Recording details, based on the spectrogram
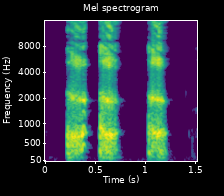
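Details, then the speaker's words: Three short, sharp cough bursts in quick succession, a brief coughing fit, heard just after waking in the morning; cough. "Oh, nasty cough. Nasty cough. Nasty cough."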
